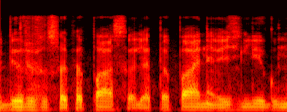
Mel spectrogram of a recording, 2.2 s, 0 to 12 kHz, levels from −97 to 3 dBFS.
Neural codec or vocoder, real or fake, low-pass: codec, 16 kHz, 16 kbps, FreqCodec, smaller model; fake; 7.2 kHz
